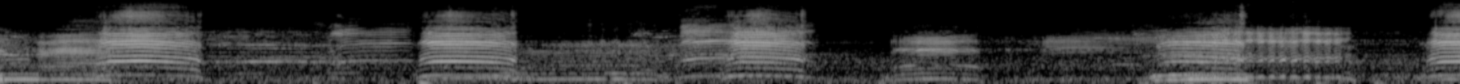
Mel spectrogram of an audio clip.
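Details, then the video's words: Large flock of sheep with lambs in a field, loud wavering bleats every one to two seconds, some deep adult calls and higher lamb calls overlapping, with several animals calling at once. "Large Flock Of Sheep and Lambs Bleating In Field"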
